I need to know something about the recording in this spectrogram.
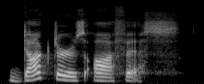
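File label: "doctors office", English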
